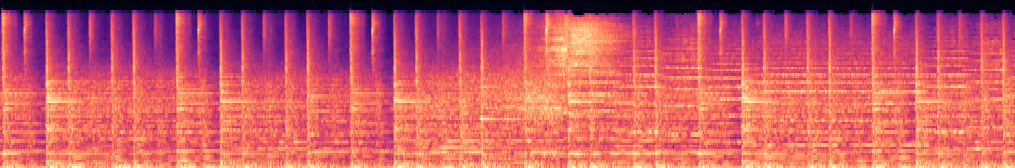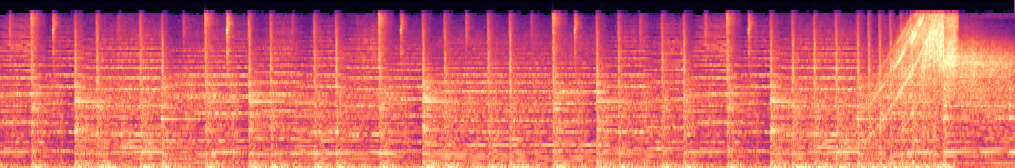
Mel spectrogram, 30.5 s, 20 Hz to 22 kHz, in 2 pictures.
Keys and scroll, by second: 4.2 space, 4.6 space, 6.6 space, 7.3 super+space, 8.8 space, 9.2 space, 10.3 space, 11.1 alt+super+space, 11.2 alt+super+space, 11.7 super+space, 12.5 space.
